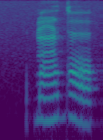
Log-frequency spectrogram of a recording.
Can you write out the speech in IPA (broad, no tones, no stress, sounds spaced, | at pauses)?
ɓ ɔ̃ o̯ ɡ ɔ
